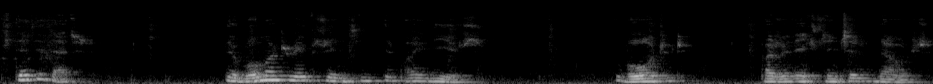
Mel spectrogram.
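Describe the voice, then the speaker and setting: In an Irish accent, a man talks very slowly with long, frequent pauses, his pitch fairly high and his intonation lively. His tone is dark and mellow, and somewhat breathy. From Ireland. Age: 80s+. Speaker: war veteran. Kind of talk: interview answer.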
